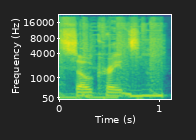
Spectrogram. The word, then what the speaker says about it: Socrates: Hey, I've actually had this discussion about Socrates' pronunciation before, and he completely agrees. It's Socrates. That's how you say his name.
